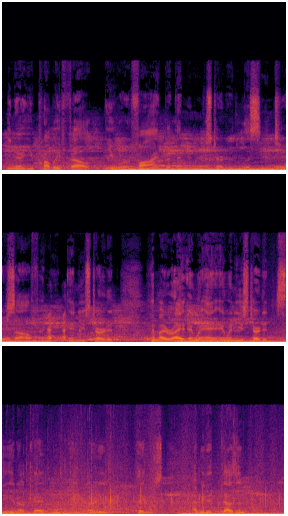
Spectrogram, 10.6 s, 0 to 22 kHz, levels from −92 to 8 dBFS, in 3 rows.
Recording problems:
murmuring crowd; loud; throughout; 3 dB below the speech
low rumble; noticeable; from 1.5 to 4 s, from 5.5 to 8 s and from 9.5 s on; 10 dB below the speech

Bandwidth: 14.5 kHz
